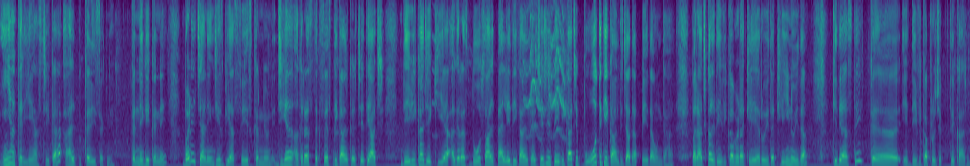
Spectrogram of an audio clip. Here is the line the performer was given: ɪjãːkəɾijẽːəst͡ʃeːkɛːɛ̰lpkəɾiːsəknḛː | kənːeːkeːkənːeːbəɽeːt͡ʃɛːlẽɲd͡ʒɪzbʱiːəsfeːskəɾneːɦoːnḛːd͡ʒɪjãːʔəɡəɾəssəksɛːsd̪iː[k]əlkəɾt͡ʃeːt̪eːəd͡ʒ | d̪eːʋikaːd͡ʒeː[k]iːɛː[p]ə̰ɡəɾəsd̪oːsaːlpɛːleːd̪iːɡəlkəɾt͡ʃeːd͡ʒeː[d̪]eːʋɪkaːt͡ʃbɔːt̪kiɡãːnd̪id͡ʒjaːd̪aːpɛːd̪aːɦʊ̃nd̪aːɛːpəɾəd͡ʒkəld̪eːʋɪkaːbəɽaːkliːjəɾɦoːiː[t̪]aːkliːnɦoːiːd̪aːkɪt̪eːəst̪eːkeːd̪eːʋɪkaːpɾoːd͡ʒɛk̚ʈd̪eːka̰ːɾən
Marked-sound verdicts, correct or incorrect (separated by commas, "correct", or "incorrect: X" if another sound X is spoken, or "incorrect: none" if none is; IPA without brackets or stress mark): incorrect: ɡ, correct, incorrect: ʔ, correct, incorrect: d̪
